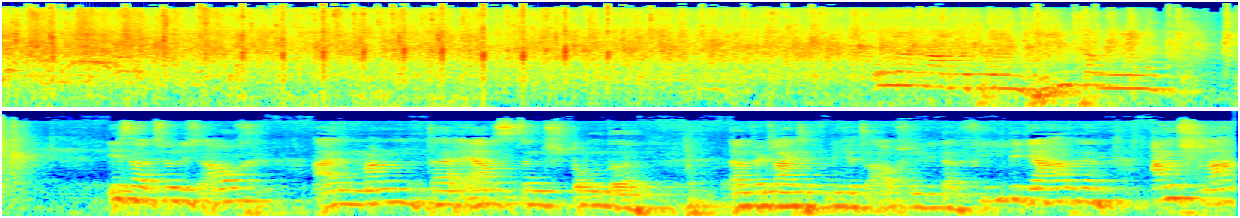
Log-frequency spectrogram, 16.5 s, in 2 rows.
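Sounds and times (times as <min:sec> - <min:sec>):
audience applause: 0:00.0 - 0:08.5
speech: 0:06.6 - 0:08.0, 0:09.0 - 0:16.4.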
